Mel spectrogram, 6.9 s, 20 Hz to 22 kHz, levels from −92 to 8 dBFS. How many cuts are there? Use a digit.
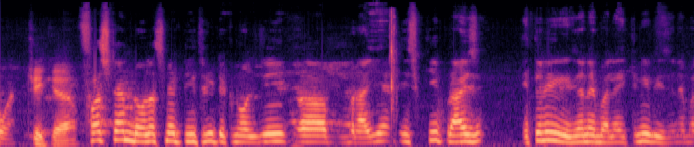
1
